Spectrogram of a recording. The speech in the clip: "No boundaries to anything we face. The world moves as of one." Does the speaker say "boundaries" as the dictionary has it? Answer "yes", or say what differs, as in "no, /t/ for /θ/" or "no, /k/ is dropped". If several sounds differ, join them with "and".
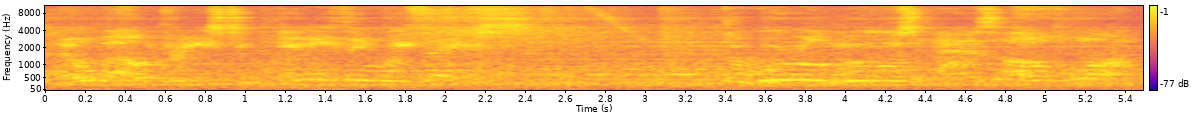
no, /l/ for /n/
